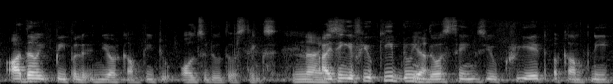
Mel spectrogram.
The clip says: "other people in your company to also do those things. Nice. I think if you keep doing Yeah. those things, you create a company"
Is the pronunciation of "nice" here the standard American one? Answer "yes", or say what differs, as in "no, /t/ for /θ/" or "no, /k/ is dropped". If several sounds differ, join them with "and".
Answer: no, /s/ is dropped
